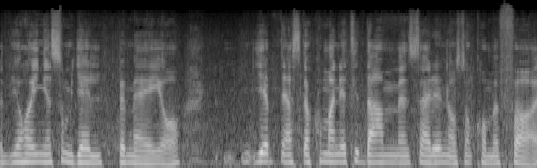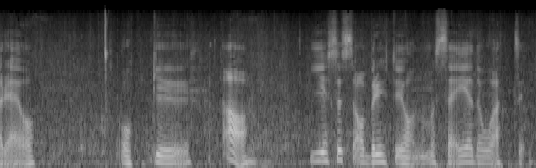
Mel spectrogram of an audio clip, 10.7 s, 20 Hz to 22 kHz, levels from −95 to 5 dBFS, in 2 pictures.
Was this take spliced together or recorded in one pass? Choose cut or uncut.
uncut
